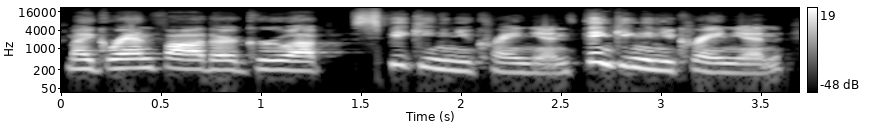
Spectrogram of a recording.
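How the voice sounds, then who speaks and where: A woman's voice: medium pitch, animated, brisk, vocal fry. A woman guest on a podcast, telling a story in a passionate, outspoken way. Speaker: guest, screenwriter. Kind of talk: interview answers.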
